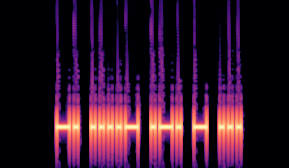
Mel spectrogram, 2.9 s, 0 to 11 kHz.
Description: Morse code, heard as a keyed tone, about 28 wpm, 700 Hz. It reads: N4RTS
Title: USA Call Signs - 5 Characters - 4x Character Spacing - 28wpm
